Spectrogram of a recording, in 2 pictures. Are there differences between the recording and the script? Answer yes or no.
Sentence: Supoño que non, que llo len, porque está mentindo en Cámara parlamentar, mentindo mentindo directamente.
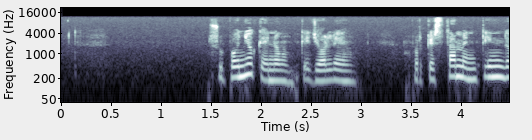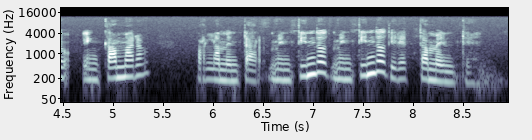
no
